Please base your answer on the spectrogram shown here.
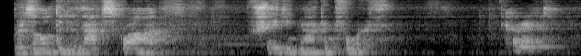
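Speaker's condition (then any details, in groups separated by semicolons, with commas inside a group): No condition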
